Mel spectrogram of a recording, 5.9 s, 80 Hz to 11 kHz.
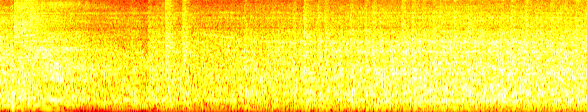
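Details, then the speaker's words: Aprilia RS50 frame with YZ85 two-stroke engine, after fitting oil-soaked clutch plates to fix juddering starts: crisp idle, then stutters and breaks up as throttle opens, bogging under load; cause unknown, owner suspects tuning. "i took it out on the street as soon as i hit it just it just died immediately just bogged just right off the"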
